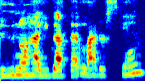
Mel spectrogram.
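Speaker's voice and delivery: usual speaking voice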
